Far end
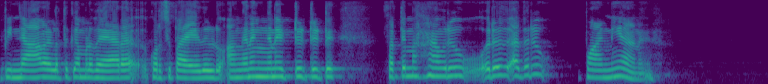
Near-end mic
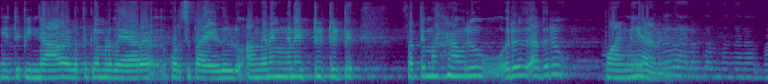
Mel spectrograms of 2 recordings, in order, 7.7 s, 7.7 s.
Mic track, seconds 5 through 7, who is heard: both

